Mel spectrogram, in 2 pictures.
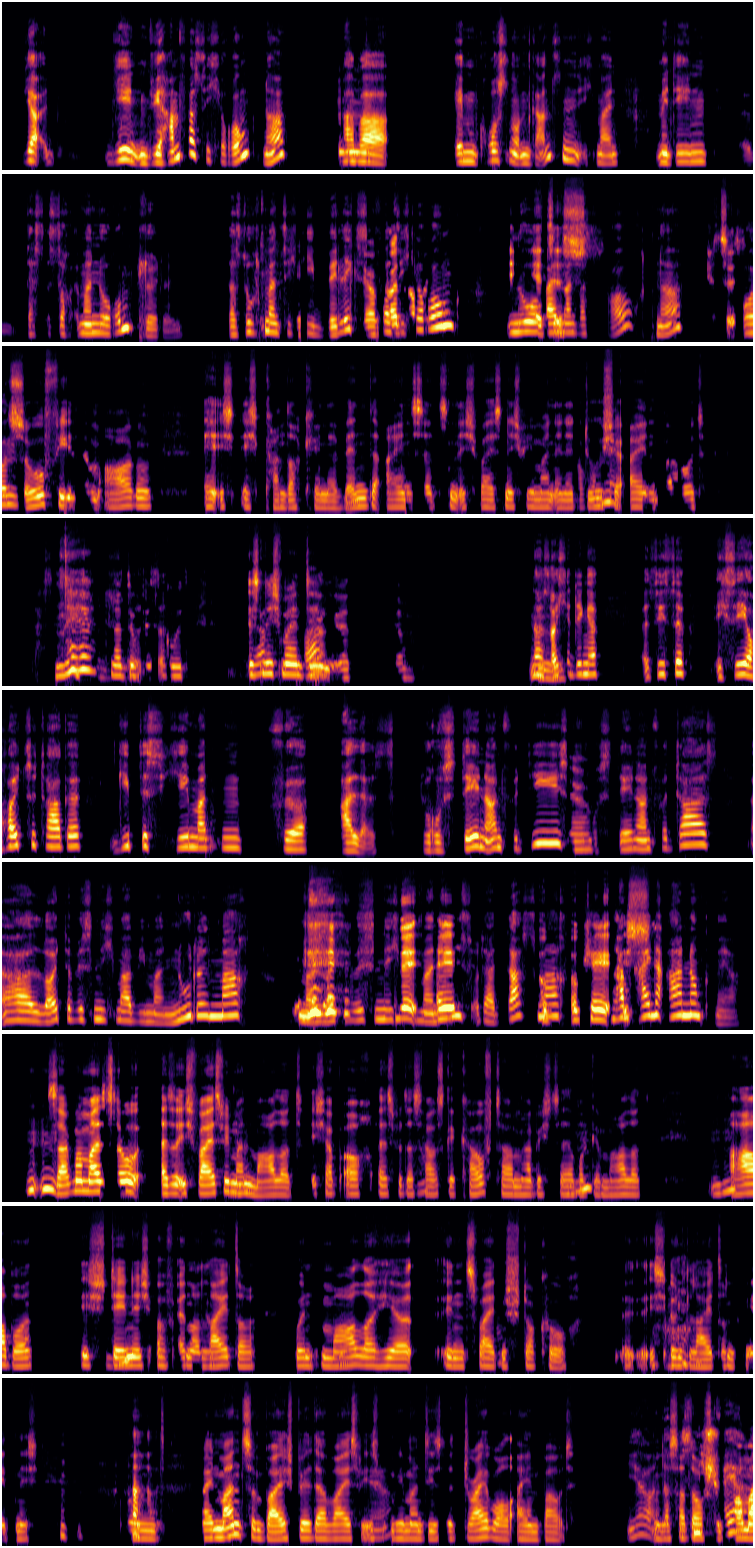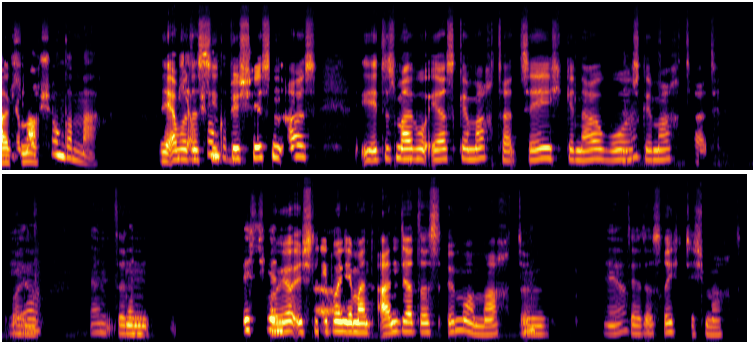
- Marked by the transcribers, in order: unintelligible speech; other background noise; laughing while speaking: "Ne"; unintelligible speech; giggle; chuckle; laugh; in English: "Dry Wall"
- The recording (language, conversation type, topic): German, unstructured, Wie gehst du mit unerwarteten Ausgaben um?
